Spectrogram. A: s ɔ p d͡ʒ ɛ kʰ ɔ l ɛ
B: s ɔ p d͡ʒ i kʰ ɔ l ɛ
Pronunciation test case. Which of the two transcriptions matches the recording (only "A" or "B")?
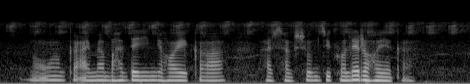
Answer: B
